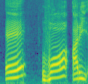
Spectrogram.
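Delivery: "ए... व... आर ई" very slowly, part by part; broken into sounds. Shown as a demonstration. Teacher sounds out every for learners, slowly in pieces. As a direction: stretch and separate "ए व आर ई". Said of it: "इसे पढ़ेंगे हम लोग".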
